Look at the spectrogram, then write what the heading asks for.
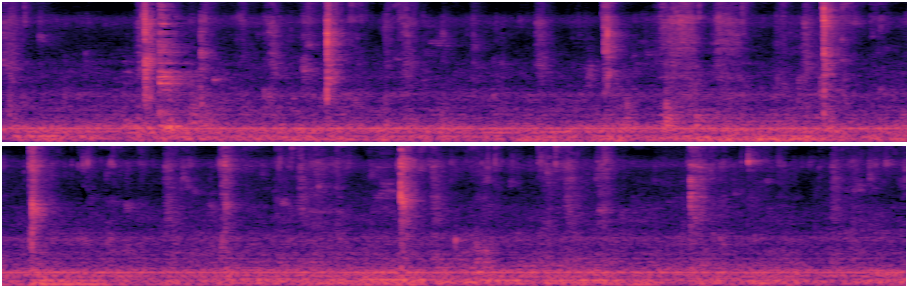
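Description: Close-miked mouth sounds of someone chewing fried snacks: scattered wet clicks and smacks every second or so, over a steady low hum.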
